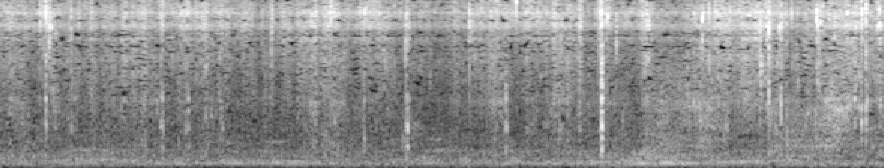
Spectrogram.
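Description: Hands crumbling a lump of dry, gritty red dirt into a basin of muddy water: soft gritty crunching and pattering of falling soil, with a few sharp cracks as pieces break. Near the end it turns to squelching and sloshing as the hands work the wet mud under the water.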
